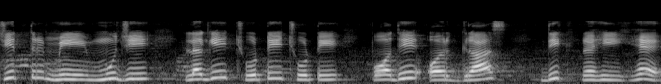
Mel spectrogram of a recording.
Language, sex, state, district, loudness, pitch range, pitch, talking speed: Hindi, female, Madhya Pradesh, Katni, -16 LUFS, 215-270 Hz, 230 Hz, 110 wpm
